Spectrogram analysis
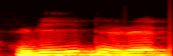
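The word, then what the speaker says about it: read: एच ई एम क्योंकि रीड का तीनों फॉर्म जो है स्पेलिंग सेम रहता है रीड आर ई एडी ही रहेगा लेकिन प्रोनंसिएशन उसका जो है चेंज कर जाता है रीड रेड रेड यानी स्पेलिंग वही रहेगा लेकिन प्रोनंसिएशन उसका चेंज हो जाता है नल आर बीइंग रेड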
